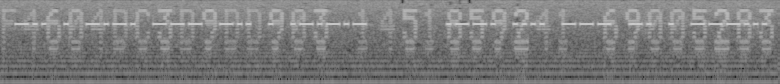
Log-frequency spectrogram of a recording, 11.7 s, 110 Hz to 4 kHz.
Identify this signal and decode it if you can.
Morse code, heard as a keyed tone, about 18 wpm, 1420 Hz, with noise. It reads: DECODE. PHONE:
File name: radiocap / REC z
